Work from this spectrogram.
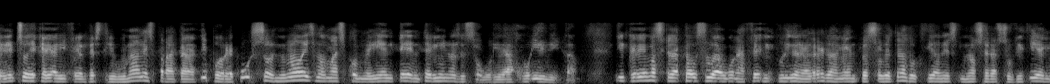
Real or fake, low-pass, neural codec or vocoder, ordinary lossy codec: fake; 7.2 kHz; codec, 16 kHz, 1 kbps, FreqCodec, smaller model; none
